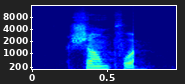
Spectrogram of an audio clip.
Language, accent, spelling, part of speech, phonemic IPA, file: French, France, shampoing, noun, /ʃɑ̃.pwɛ̃/, LL-Q150 (fra)-shampoing.wav
- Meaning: alternative form of shampooing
